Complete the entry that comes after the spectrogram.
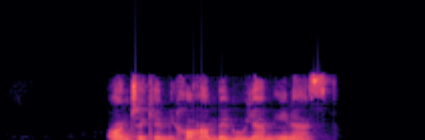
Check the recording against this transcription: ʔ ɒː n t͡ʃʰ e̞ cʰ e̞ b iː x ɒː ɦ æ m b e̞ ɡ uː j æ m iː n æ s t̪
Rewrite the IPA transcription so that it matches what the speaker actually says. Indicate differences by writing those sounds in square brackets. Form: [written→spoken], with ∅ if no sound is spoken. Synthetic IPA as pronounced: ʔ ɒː n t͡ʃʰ e̞ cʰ e̞ [b→m] iː x ɒː ɦ æ m b e̞ ɡ uː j æ m iː n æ s t̪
